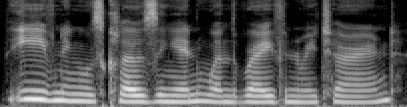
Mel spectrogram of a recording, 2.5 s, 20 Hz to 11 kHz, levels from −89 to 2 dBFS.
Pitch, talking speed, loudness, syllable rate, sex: 200 Hz, 210 wpm, -16 LUFS, 6.0 syllables/s, female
